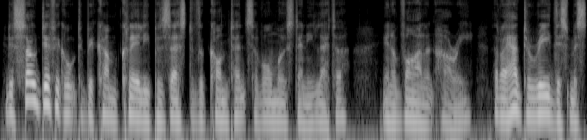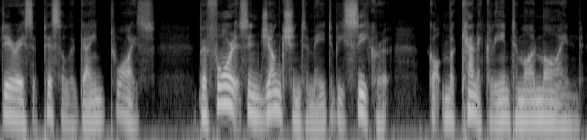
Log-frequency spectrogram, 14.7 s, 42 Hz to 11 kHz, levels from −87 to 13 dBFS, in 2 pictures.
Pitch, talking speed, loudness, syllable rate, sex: 105 Hz, 170 wpm, -22 LUFS, 5.5 syllables/s, male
